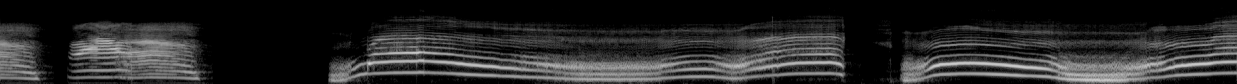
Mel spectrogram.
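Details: Cat calls meant to draw cats out of cars and narrow spaces. A short meow is followed by long, wavering caterwauls that dip and rise in pitch, each lasting several seconds, with a brief pause between them.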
